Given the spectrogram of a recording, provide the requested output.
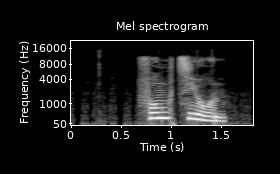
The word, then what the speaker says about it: Funktion: How to pronounce function in German? What is German function? Function. Funktion.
